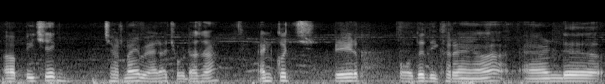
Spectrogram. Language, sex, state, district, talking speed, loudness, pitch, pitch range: Hindi, male, Delhi, New Delhi, 180 wpm, -16 LUFS, 145 Hz, 140-155 Hz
